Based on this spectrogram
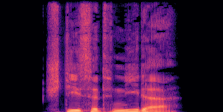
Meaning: second-person plural subjunctive II of niederstoßen
- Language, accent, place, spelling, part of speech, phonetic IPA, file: German, Germany, Berlin, stießet nieder, verb, [ˌʃtiːsət ˈniːdɐ], De-stießet nieder.ogg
